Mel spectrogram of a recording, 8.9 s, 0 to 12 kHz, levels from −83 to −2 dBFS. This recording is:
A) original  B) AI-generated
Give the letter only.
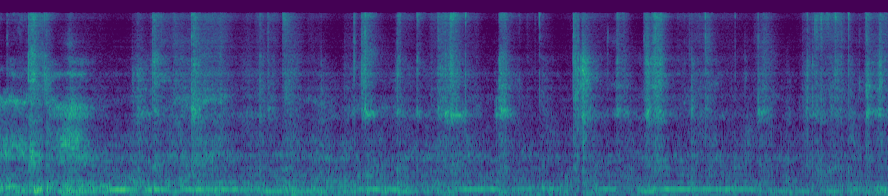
B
